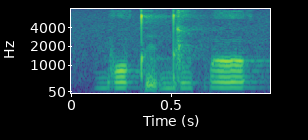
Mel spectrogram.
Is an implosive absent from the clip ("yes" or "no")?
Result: no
